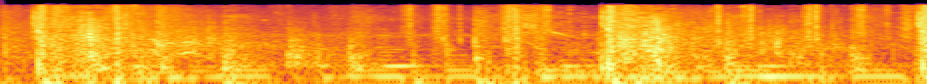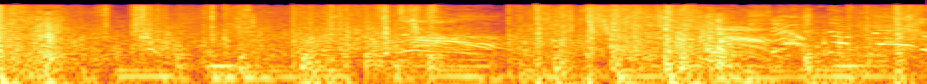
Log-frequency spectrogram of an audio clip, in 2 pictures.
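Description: Rapid gunfire from the Red Dead Redemption video game, dense volleys of loud, close shots and thuds that run almost without pause throughout.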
